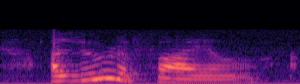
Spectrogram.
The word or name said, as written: ailurophile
